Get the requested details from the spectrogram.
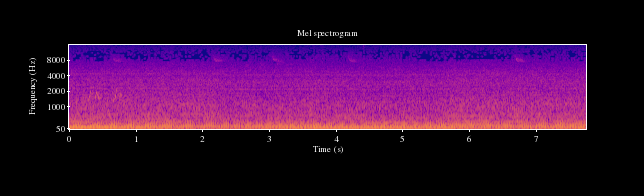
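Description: Blades cut through tall grass with a rough whir.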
